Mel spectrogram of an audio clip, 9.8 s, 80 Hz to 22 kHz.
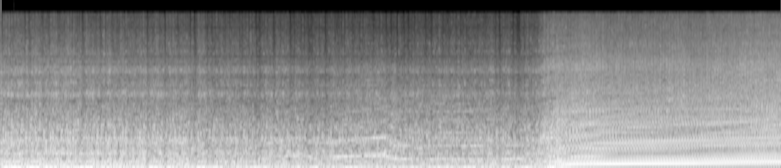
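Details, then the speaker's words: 2000 hp Z06 street Corvette with a Z06 engine and turbo, first passes at the track: steady engine drone, then a clean whistle sweeping up in pitch as the throttle opens, boost estimated around 22 psi, normal turbo spool-up. "that turbo started like like the noise that makes that mid track it was doing it right i bet it made 22 pounds i could just hear it"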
